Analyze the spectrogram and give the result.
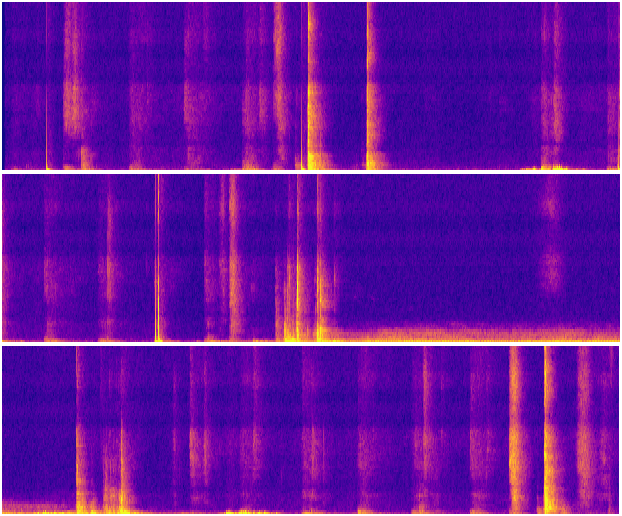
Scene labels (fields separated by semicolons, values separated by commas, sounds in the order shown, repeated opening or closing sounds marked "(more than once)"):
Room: kitchen; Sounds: footsteps, light switch, window (more than once)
